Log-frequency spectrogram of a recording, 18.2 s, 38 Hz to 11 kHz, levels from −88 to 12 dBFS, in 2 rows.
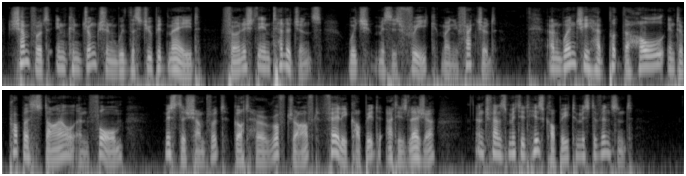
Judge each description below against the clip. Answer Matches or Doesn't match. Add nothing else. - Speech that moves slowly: Doesn't match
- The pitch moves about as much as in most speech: Doesn't match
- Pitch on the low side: Matches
